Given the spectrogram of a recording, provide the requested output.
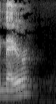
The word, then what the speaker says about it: Meir: And obviously, Rebbe Meir, right? Did I say it right? Yeah.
